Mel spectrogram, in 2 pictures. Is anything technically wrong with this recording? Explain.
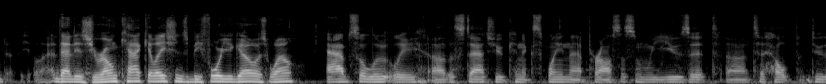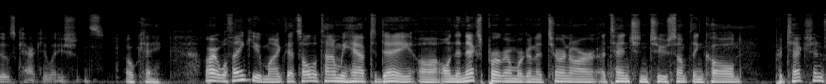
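No, no technical faults heard.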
